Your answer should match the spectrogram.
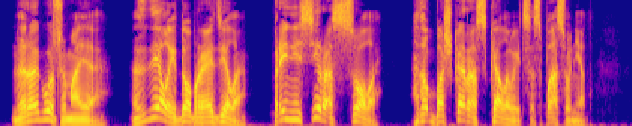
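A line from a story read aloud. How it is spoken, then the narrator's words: Requesting. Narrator (Russian): Риф попросил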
